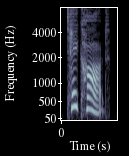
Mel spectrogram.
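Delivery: put-on high, regal British accent; quick British accent. A narrator's reading. Queen suddenly remembering her next line, British accent. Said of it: "I say quickly".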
